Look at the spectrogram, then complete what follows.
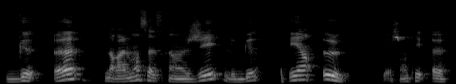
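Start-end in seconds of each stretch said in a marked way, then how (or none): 0.1-0.7 G-E-R spelled out slowly; 「G-E-R」を一文字ずつゆっくり; slow spelling. Shown as a demonstration.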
